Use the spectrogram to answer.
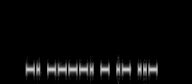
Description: Morse code, heard as a keyed tone, about 46 wpm, 700 Hz. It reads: N9TAU
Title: USA Call Signs - 5 Characters - Repeated 2x - 45wpm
